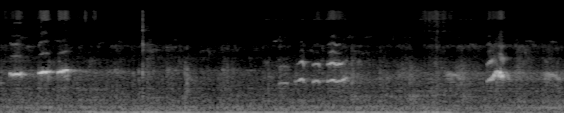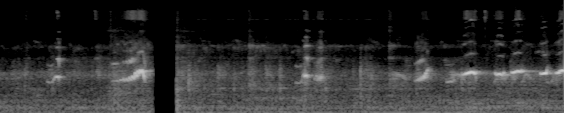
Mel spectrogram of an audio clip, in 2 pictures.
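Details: Cockatiel at play, whistling a loose, rambling song of short rising and falling notes, some upslurred, scattered irregularly with brief gaps and a low hum behind.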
